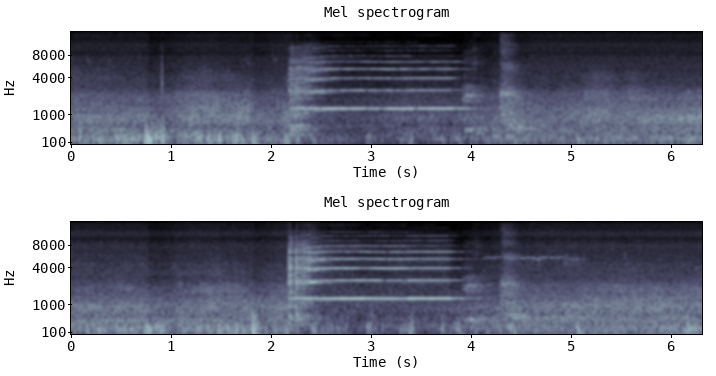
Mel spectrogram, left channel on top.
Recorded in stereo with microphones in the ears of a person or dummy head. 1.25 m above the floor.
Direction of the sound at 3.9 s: 50° left (ahead or behind).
